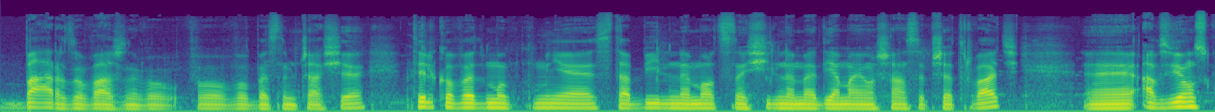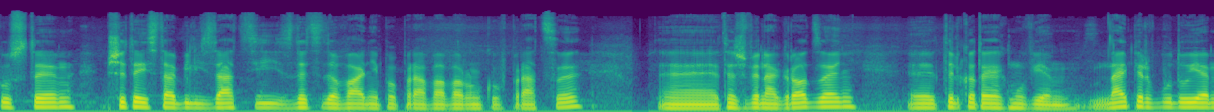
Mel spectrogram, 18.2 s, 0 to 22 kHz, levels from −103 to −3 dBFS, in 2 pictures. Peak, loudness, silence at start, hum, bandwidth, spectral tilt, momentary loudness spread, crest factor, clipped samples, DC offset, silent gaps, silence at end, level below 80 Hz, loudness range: 0 dBFS; -16 LUFS; 0 s; none; 14.5 kHz; -7 dB/octave; 7 LU; 16 dB; under 0.1%; 1%; none; 0 s; -50 dBFS; 3 LU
